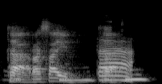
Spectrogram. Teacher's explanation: lidah bertemu dengan antara gigi seri atas dan gusi atas. Ya, di tengah-tengahnya. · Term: huruf ta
